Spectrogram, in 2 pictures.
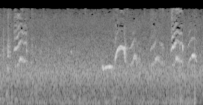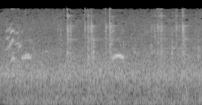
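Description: Small birds chirping: a quick run of short, arched chirps about two to four seconds in and another chirp later, over a steady background hiss.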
